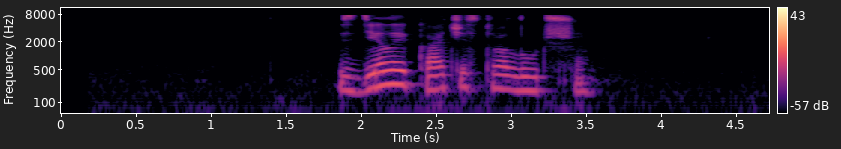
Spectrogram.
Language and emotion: Russian, neutral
